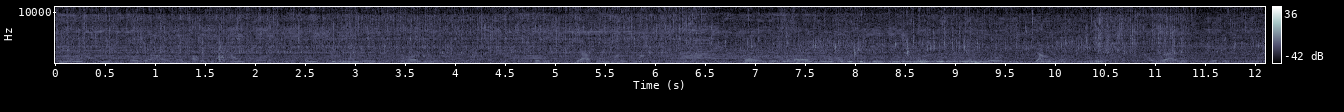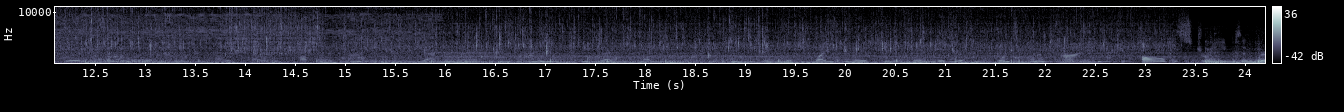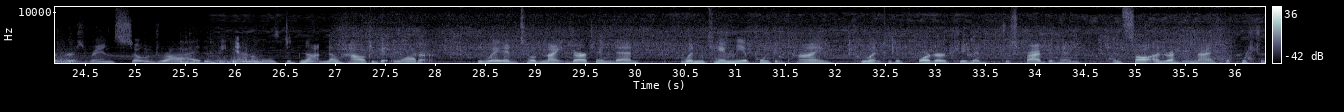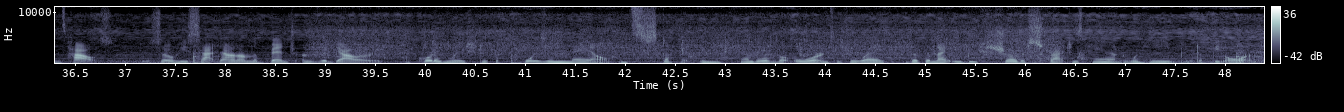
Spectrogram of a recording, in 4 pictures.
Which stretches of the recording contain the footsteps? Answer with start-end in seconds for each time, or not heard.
12.2-22.1.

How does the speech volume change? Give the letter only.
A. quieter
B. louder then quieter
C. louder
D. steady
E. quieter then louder
C.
